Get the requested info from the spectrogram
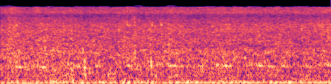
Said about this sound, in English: Streets look like streams or rivers in the Northeast after relentless rain.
